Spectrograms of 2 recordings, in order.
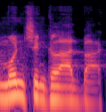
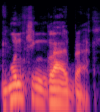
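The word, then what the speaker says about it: Mönchengladbach: how do you say that say for Baria munching gladbach munching gladbach yeah munching gladbach uh have 17 points and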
